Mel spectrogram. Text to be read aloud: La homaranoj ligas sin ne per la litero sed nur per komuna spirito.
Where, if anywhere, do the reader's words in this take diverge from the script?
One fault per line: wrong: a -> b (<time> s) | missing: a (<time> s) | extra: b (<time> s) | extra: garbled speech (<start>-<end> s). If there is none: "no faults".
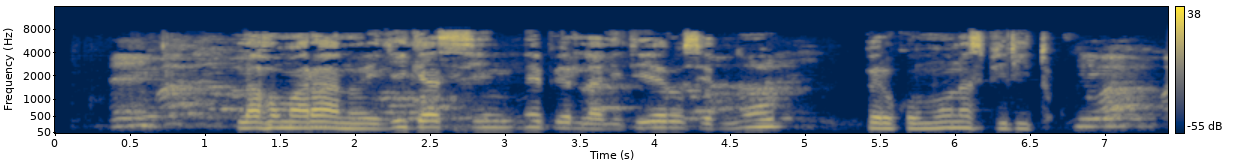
no faults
